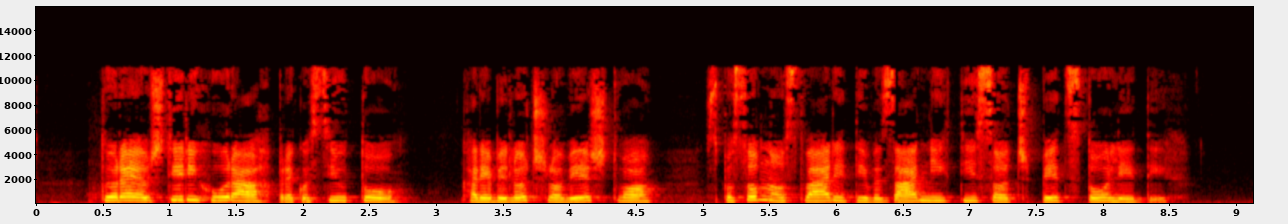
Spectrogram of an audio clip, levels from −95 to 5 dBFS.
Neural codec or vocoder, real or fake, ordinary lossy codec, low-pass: vocoder, 48 kHz, 128 mel bands, Vocos; fake; MP3, 48 kbps; 14.4 kHz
